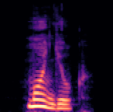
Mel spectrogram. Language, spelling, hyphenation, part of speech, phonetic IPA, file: Hungarian, mondjuk, mond‧juk, verb, [ˈmoɲɟuk], Hu-mondjuk.ogg
- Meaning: 1. first-person plural indicative present definite of mond 2. first-person plural subjunctive present definite of mond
